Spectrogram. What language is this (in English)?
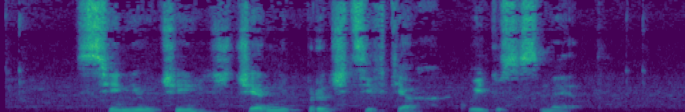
Bulgarian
